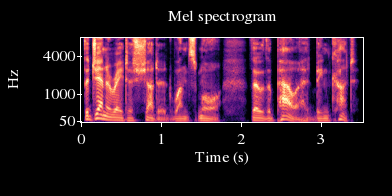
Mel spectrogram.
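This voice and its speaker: Very deep-voiced man narrating a story. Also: very animated, normal speed, no echo, studio quality. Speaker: audiobook narrator. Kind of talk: scripted dramatic story narration.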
